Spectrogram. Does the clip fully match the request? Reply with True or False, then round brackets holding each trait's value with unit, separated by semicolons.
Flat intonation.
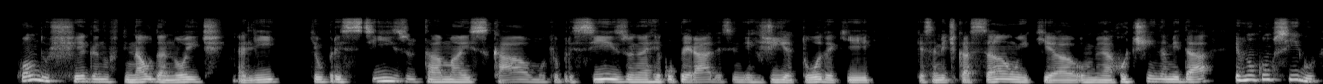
True (2.3 semitones)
